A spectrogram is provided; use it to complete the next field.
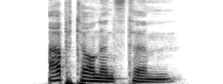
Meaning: strong dative masculine/neuter singular superlative degree of abtörnend
- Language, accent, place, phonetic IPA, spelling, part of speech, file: German, Germany, Berlin, [ˈapˌtœʁnənt͡stəm], abtörnendstem, adjective, De-abtörnendstem.ogg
